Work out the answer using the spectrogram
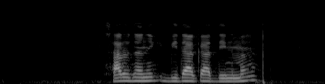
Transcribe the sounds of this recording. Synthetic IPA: sarbʌd͡zʌnikbid̪akad̪inma

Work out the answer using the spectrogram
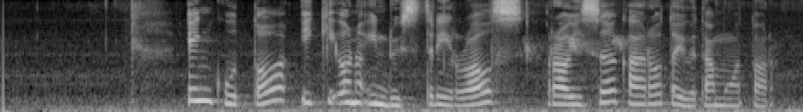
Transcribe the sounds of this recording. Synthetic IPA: ʔɪŋkut̪ɔikiɔnɔʔind̪ust̪ɾirɔlsrɔisəkaɾot̪ɔjot̪amɔt̪ɔr

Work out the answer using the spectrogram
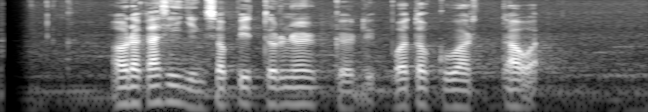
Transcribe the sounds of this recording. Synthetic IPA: ʔaɾakasihd͡ʒɨŋsɔpit̪urnərkɨrdḭpɔt̪ɔkuwart̪awa̰n

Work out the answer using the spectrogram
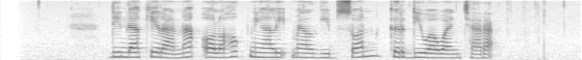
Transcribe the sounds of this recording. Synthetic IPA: dindakiɾanaʔɔlɔɦɔk̚niŋalimɛlɡibsɔnkɨrdiwawaɲt͡ʃaɾa̰

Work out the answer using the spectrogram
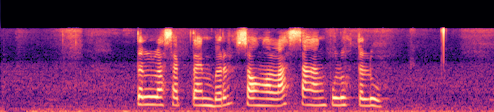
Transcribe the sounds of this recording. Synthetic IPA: t̪əlulasɛp̚t̪ɛmbərsɔŋɔlasːaŋaŋpulʊht̪əlu

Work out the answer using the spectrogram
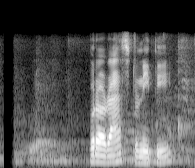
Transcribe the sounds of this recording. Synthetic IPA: prʌrasʈrʌnit̪i

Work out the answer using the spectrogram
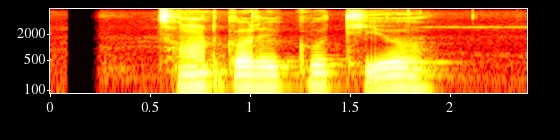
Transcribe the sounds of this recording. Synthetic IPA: t͡sʰʌʌʈɡʌɾekot̪ʰḭjo

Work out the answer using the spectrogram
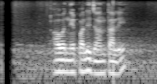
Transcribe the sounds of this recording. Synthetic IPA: ʌbʌnepalid͡zʌnət̪ale

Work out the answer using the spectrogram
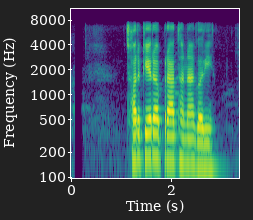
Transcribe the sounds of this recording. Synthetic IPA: t͡sʰʌrkeɾʌprart̪ʰʌnaɡʌɾi

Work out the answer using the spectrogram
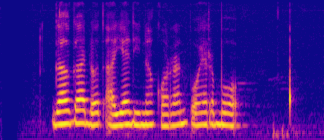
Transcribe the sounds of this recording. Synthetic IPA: ɡalɡadɔt̪a̰jadinakɔɾanpɔɛrbɔ

